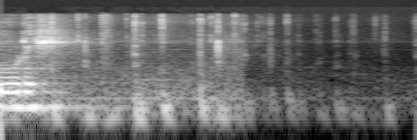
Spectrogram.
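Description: Typing on a computer keyboard: a quick run of keystrokes over the first second and a half, thinning out and then stopping.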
